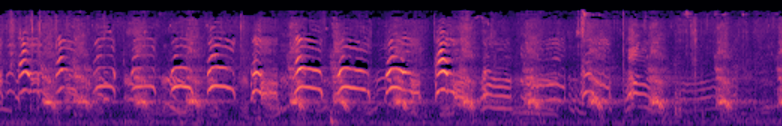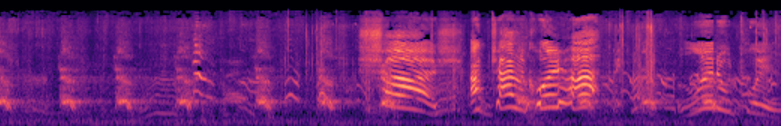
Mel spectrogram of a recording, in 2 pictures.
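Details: Several Podenco Andaluz puppies yelping in a steady series of arched, squealing cries roughly twice a second, growing louder and more tangled toward the end with shrill, wavering whines layered over one another.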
